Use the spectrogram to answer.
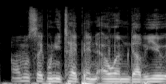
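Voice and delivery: ordinary talk

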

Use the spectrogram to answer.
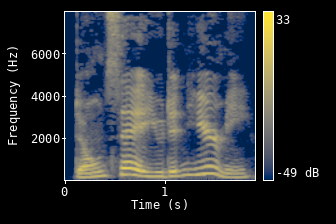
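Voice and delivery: usual speaking voice

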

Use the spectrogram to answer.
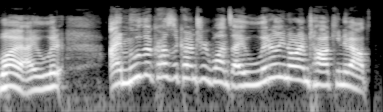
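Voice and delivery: high-pitched mock-confident brag; sarcastic boasting. Podcaster boasting of her one-move credentials, sarcastic. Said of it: "that was sarcasm".

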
